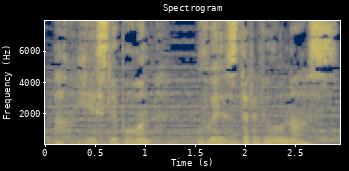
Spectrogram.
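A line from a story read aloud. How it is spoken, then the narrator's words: Quiet conversation. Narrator (Russian): Садок и Анна тихо говорили друг другу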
